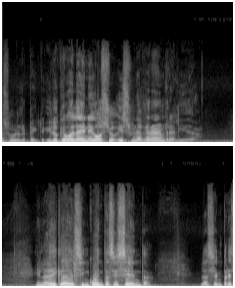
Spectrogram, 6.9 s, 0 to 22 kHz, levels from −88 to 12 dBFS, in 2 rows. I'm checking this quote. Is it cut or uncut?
uncut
